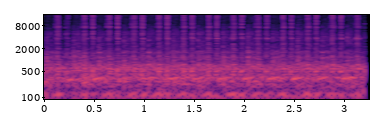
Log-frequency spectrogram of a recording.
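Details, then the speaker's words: Janome sewing machine quilting through doubled wadding with the even feed (walking) foot: steady hum with a light even click about four times a second, normal walking-foot action. "that sound that kind of clicking sound is the feet the movement of the feet the action of the feet so it doesn't mean there's anything wrong with it or anything like that"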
